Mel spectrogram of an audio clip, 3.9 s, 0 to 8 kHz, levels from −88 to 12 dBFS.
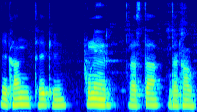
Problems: none marked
